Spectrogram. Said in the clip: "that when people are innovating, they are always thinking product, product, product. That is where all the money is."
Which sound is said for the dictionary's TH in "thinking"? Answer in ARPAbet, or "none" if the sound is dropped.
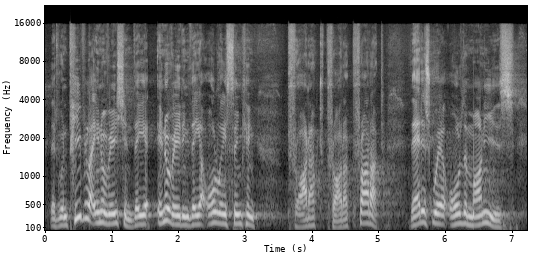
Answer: TH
